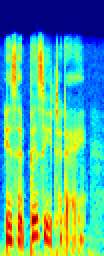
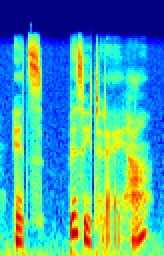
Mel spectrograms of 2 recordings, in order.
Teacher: With a falling relaxed tone.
